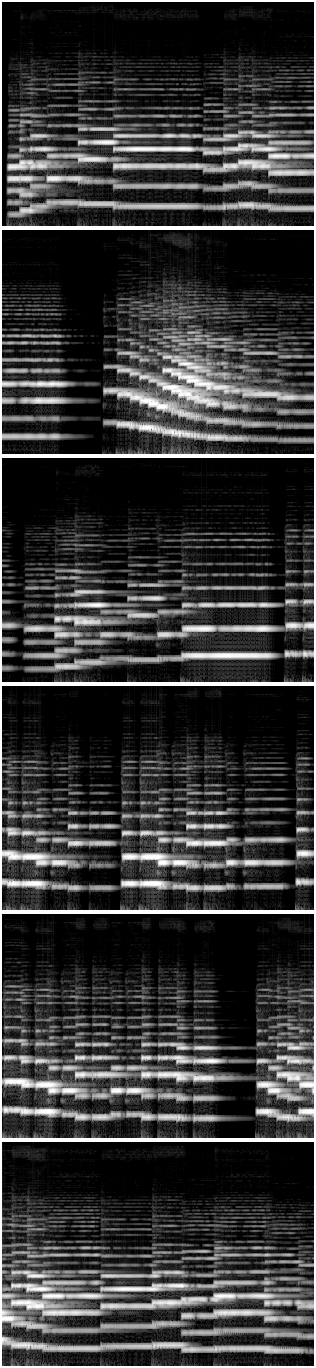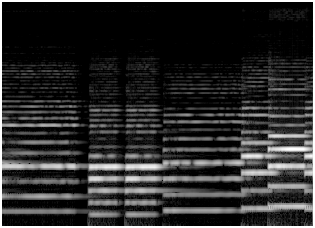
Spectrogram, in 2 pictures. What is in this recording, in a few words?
English horn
